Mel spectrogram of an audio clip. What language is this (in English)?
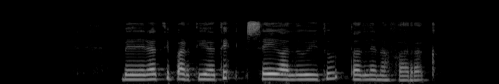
Basque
